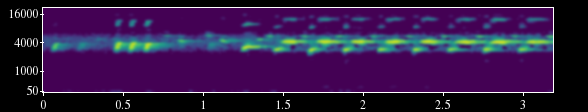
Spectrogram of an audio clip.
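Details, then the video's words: European goldfinch song in the Sebti (Ceuta) style from an old tape recording: a rapid, bright twittering of high clipped notes and short trills, starting with a brief triple chirp, then a dense run of repeated liquid notes over steady tape hiss. "Canto del jilguero antiguo شريط تغريد سبتاوي قدييييييم"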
